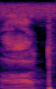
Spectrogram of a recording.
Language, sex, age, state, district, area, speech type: Hindi, male, 60+, Uttar Pradesh, Mau, rural, read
